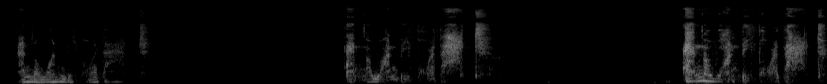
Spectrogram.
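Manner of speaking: barely voiced, very hushed whisper. Speaker repeating the same phrase over and over, whispering.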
